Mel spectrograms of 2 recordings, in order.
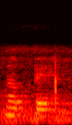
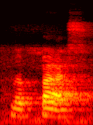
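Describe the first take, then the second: First: The word is said in the O dialect form. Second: The word is said in the Malay dialect form. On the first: "Adapun dialek O dengan penyebutan" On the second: "Yang pertama dialek Melayu. Penyebutannya seperti"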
